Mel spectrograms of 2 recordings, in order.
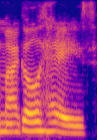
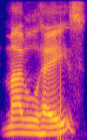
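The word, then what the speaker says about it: Magalhães: Google Translate pronounces it like this: Gabriel Magalhaes. Magalhaes. So I'm gonna call him Gabriel Magalhaes, from Lille, the 22-year-old.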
